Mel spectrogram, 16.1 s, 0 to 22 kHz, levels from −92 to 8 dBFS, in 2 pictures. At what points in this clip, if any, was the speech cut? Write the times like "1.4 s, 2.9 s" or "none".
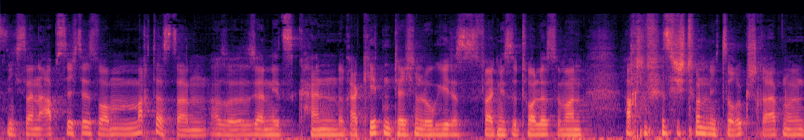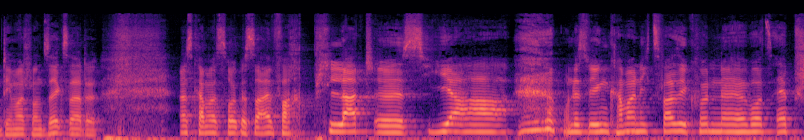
9.8 s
